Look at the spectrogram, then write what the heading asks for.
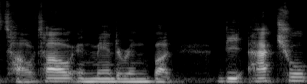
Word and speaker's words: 曹操: So, yeah, it's Cao Cao in Mandarin, but the actual pronunciation of this guy's name is Chou Chou, which should theoretically be closer to the actual pronunciation of his name 1,000 years ago.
